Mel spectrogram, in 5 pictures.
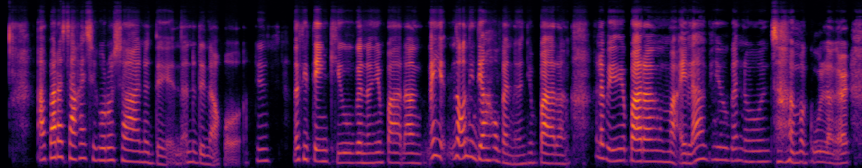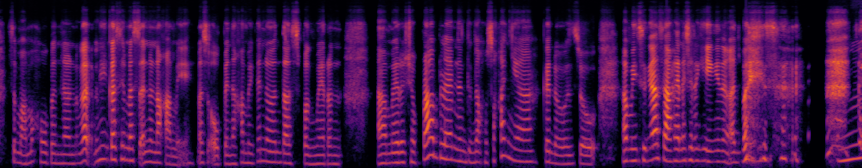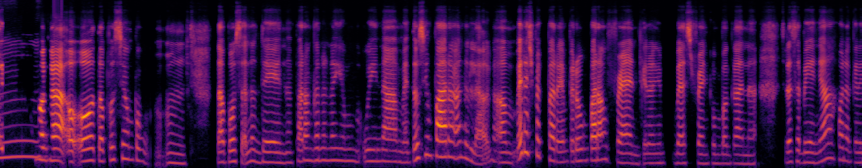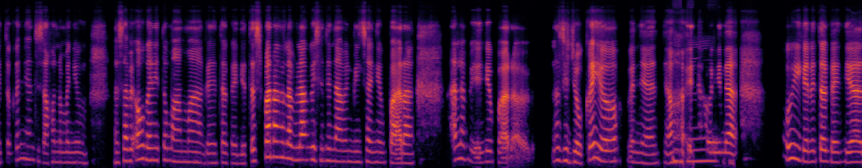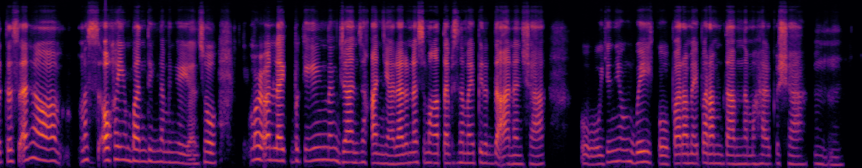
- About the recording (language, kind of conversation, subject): Filipino, podcast, Paano ipinapakita ng mga magulang mo ang pagmamahal nila sa’yo?
- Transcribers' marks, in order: other background noise; laughing while speaking: "advice"; in English: "love language"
